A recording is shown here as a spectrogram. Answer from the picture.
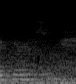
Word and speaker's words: Pharisee: Pharisee. Yeah, Pharisee.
